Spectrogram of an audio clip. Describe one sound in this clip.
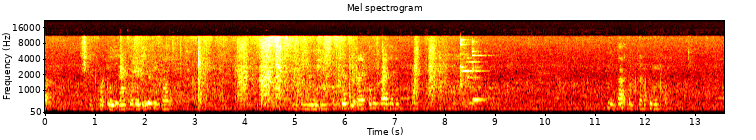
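An elderly woman speaks softly, close by.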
